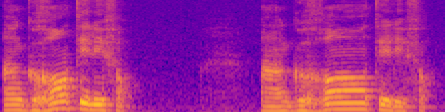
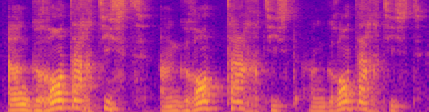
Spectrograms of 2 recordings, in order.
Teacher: le D, on le prononcera donc T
